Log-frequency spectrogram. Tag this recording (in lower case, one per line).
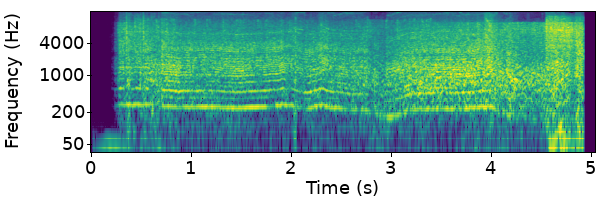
vehicle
